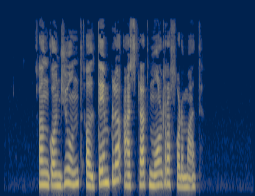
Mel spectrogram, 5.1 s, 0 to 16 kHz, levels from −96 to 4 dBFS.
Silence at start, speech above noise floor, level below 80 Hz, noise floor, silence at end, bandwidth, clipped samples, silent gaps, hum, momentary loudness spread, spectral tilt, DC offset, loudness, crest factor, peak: 0.8 s; 56 dB; -76 dBFS; -78 dBFS; 1.2 s; 11.5 kHz; under 0.1%; none; none; 6 LU; -5 dB/octave; under 0.1%; -23 LUFS; 18 dB; -6 dBFS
